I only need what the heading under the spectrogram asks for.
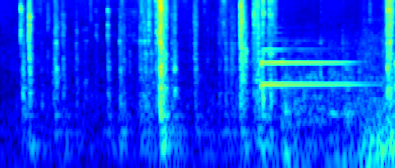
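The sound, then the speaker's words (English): Car sounds as the driver heads home: clicks, thumps and a jingle of keys, then a steady electronic chime holding two tones over a low rumble that grows louder. “And I am driving home. And I'm actually driving home for real today.”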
